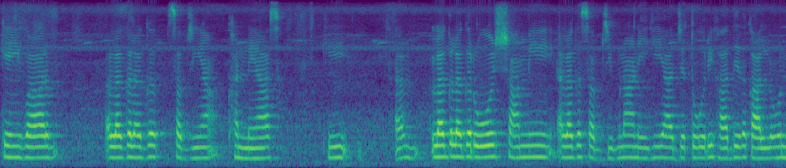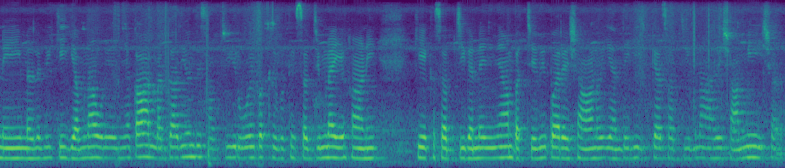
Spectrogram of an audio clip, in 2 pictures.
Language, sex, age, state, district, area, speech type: Dogri, female, 30-45, Jammu and Kashmir, Reasi, rural, spontaneous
